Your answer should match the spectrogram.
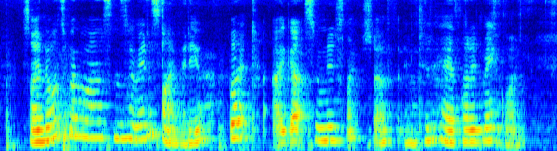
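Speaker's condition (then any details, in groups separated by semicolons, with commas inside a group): No condition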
